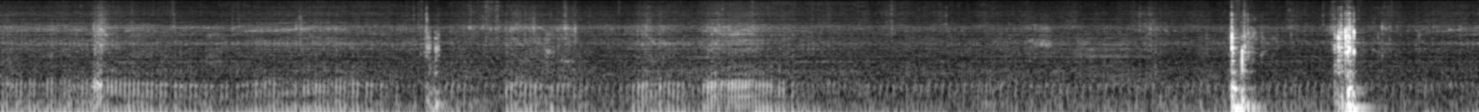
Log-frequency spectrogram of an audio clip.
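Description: A dirt bike's frame knocks and rattles over bumps.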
